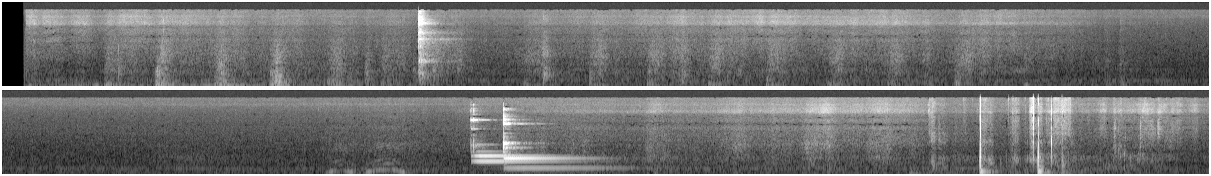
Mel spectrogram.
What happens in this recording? Walking to go turn on the rights and then come back and then there is a notification on the phone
